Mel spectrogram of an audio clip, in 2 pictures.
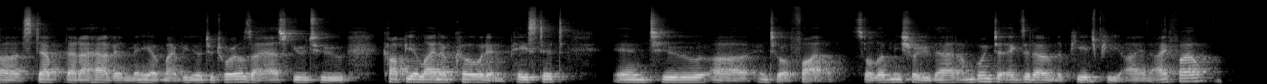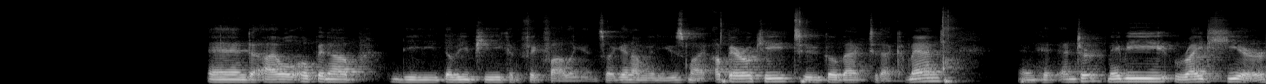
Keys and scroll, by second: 13.5-14.5 typing, 22.1 Up, 22.1 Return, 23.7 Down, 24.1 Down.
